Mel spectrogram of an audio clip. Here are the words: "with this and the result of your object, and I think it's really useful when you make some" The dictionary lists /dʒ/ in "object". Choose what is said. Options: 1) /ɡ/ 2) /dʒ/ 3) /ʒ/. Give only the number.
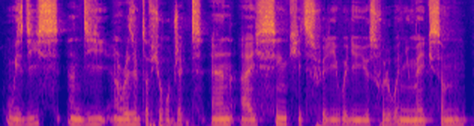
2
